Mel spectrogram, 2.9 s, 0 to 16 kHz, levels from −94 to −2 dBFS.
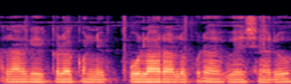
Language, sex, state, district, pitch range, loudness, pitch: Telugu, male, Andhra Pradesh, Sri Satya Sai, 110-115 Hz, -18 LUFS, 110 Hz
